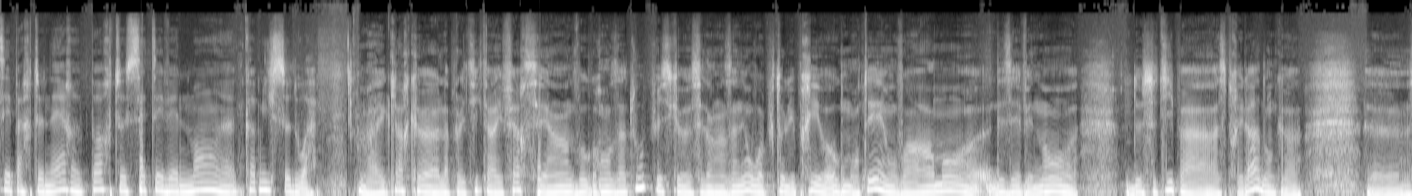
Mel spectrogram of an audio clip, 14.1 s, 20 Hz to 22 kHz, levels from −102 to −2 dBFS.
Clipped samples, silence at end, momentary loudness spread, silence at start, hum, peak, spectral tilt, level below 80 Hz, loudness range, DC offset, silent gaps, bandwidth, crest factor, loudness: under 0.1%; 0 s; 5 LU; 0 s; none; 0 dBFS; -6 dB/octave; -30 dBFS; 2 LU; under 0.1%; none; 14 kHz; 8 dB; -9 LUFS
